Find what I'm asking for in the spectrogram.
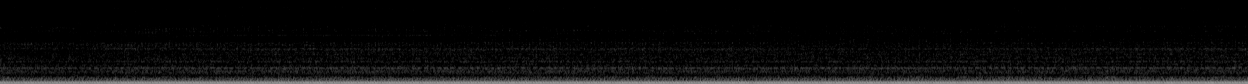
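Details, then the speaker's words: VW Golf 3 idling after fitting a new rear silencer to replace the broken one: deep, even idle burble with no puffing or ticking at the joints; sealing checked by hand and perfect, engine runs smoothly. "Bon, en tout cas, l'étanchéité est nickel. quand même mettre la main pour voir."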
